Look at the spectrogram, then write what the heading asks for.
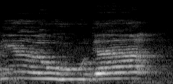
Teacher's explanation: ba-nya dibaca tipis kasrah 1 harokat, kemudian langsung disambung huruf lam yang sukun. Selanjutnya huruf ha-nya dibaca tafkhim tebal dhammah 1 harokat dan huruf dal-nya dibaca tipis fathah 2 harokat karena harokatnya tegak.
